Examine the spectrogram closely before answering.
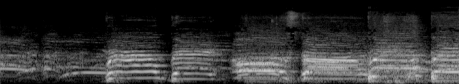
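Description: A second young man sings loudly close by.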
